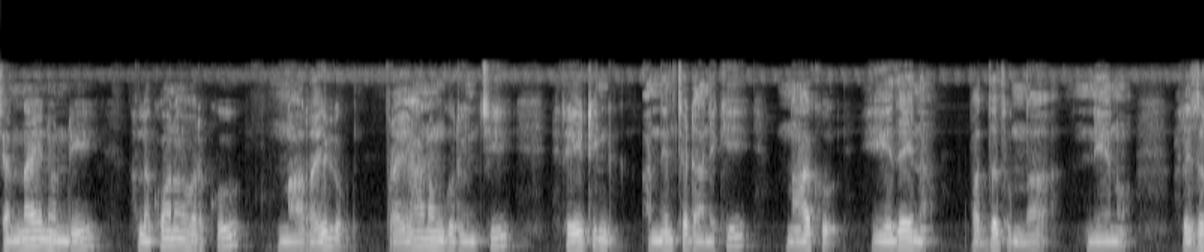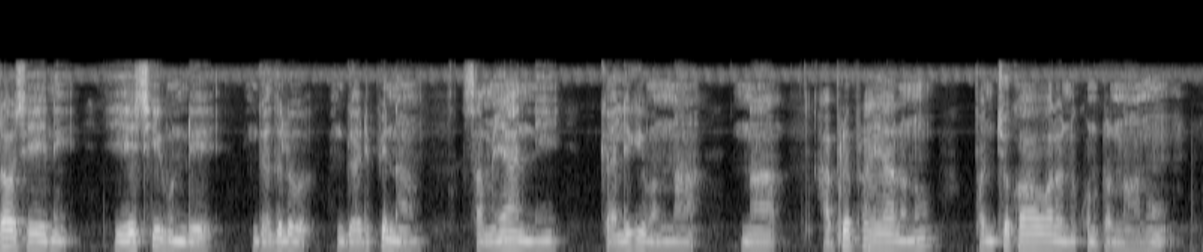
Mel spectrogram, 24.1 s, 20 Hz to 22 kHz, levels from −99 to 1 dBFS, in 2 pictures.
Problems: constant background noise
